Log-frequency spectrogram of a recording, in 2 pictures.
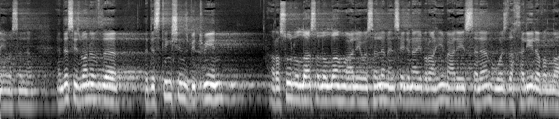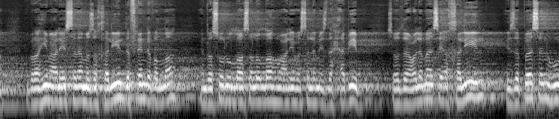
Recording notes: at the Houghton Masjid (West Street)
